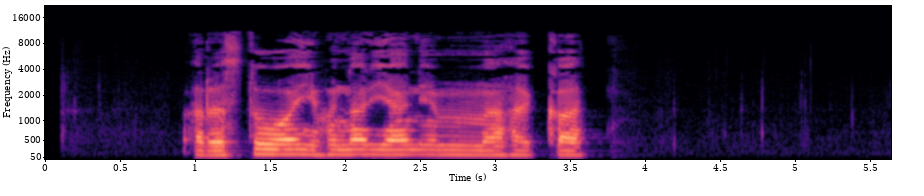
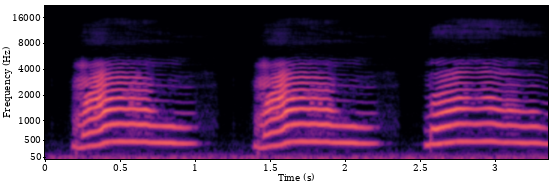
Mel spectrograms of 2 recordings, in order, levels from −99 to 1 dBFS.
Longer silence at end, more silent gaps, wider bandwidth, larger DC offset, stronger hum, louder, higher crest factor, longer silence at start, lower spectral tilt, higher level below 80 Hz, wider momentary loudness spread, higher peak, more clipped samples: first, 2.05 s vs 0 s; neither; second, 11 kHz vs 15 kHz; neither; neither; first, -23 LUFS vs -30 LUFS; about the same, 18 dB vs 20 dB; first, 1 s vs 0.15 s; first, -6.5 dB/octave vs -3.5 dB/octave; second, -68 dBFS vs -58 dBFS; second, 10 LU vs 14 LU; first, -6 dBFS vs -12 dBFS; neither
